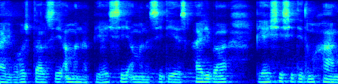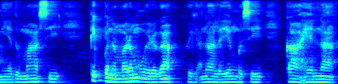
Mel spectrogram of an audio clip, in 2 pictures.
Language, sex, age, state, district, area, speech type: Manipuri, male, 30-45, Manipur, Tengnoupal, urban, spontaneous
